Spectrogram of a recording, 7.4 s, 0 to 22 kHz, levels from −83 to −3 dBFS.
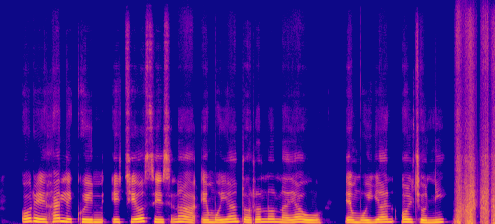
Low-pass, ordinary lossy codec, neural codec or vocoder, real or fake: none; none; codec, 44.1 kHz, 7.8 kbps, DAC; fake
